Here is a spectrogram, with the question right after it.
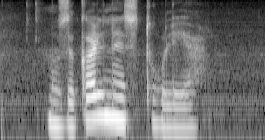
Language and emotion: Russian, neutral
